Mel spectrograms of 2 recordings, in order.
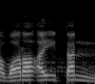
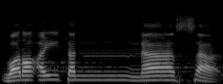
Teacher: نون پر تشدید ہے تو نون میں غنہ کریں گے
